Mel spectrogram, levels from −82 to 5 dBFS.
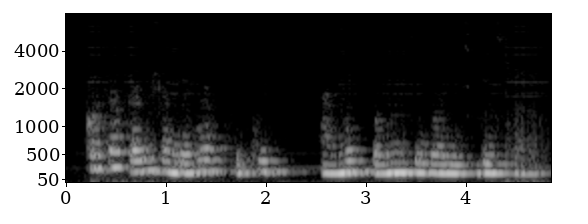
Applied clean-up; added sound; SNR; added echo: neural separator model SepFormer DNS4.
